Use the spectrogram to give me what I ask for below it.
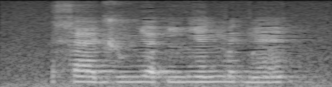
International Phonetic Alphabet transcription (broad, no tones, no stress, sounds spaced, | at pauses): x æ d͡ʒ u ɲ ɜ ʔ ĩ ʎ ɛ̃ ŋ͡m ɛ ɡ͡b ɛ̃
